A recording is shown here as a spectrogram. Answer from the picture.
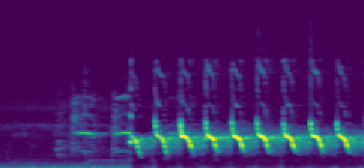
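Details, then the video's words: A ciblek semi, or bar-winged prinia, in ngebren-style song. After a faint soft start, loud, high, falling chirps begin and repeat evenly about every fifth of a second. "suara burung CIBLEK SEMI GACOR Ngebren"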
